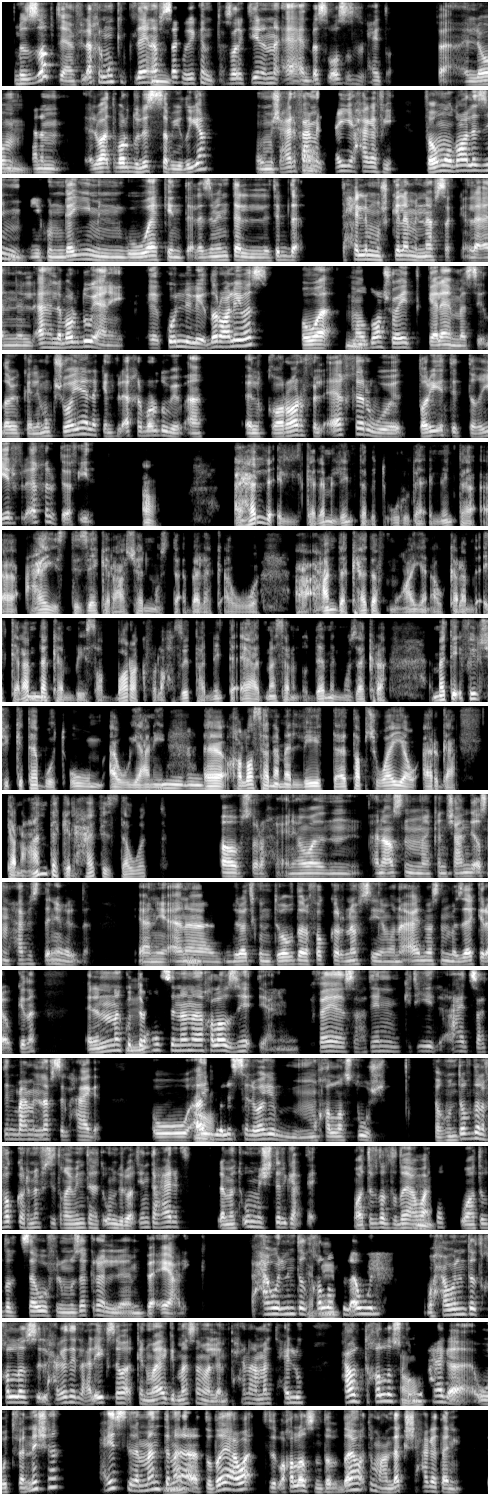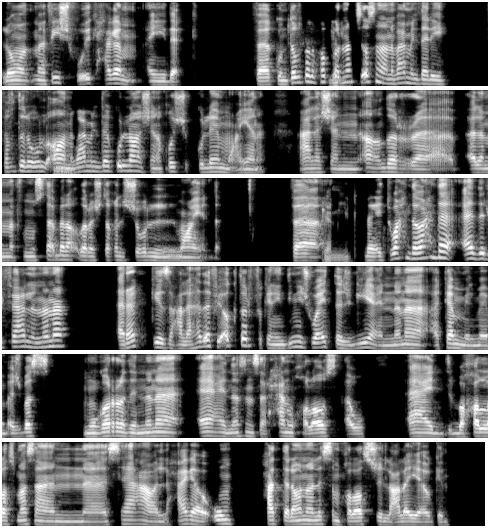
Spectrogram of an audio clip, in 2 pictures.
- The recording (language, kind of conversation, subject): Arabic, podcast, إزاي تتغلب على التسويف؟
- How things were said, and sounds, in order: other background noise; tsk; in English: "وتفنشها"; tsk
